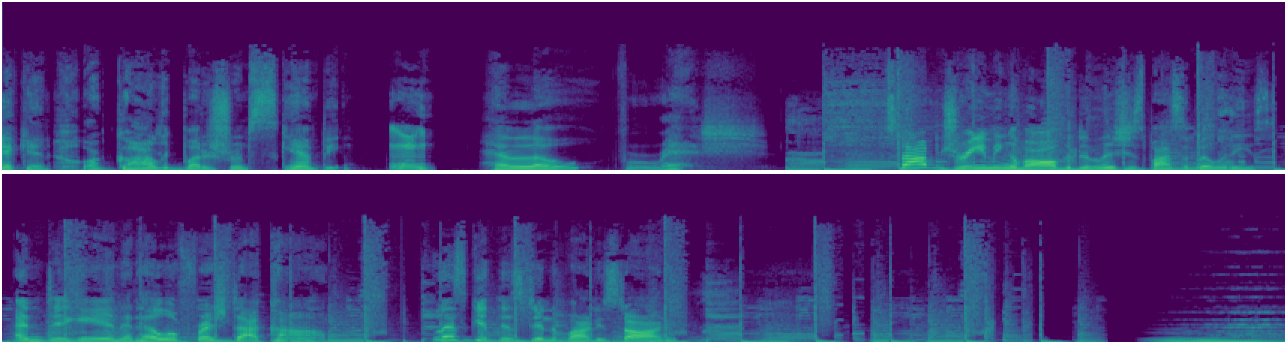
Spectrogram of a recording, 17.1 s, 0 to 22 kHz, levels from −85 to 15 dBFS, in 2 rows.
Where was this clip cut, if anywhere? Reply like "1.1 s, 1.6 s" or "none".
16.0 s

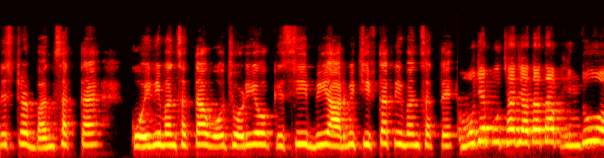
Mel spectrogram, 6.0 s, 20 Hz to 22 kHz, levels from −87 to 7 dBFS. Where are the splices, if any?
4.6 s

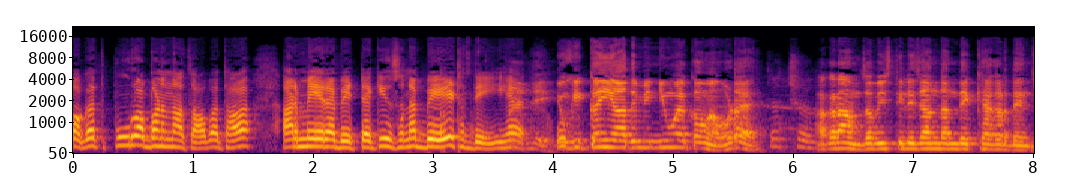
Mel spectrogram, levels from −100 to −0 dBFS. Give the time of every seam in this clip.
4.0 s

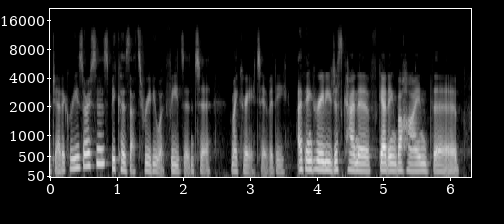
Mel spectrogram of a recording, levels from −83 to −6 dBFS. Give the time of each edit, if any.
3.6 s

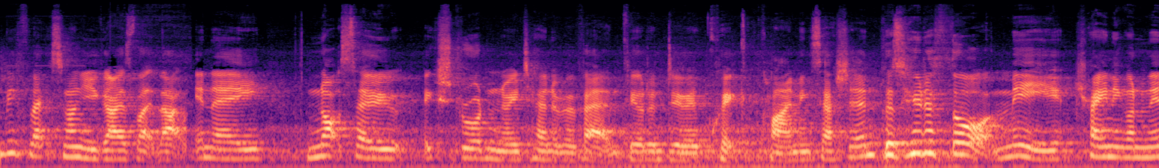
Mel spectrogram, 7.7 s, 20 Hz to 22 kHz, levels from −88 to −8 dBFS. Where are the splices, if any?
1.3 s, 4.2 s

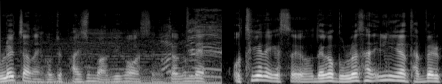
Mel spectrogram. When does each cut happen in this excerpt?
2.2 s

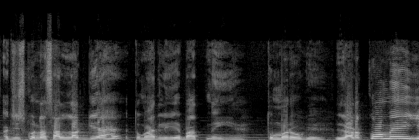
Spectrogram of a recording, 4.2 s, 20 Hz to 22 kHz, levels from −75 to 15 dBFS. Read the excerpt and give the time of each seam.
3.2 s

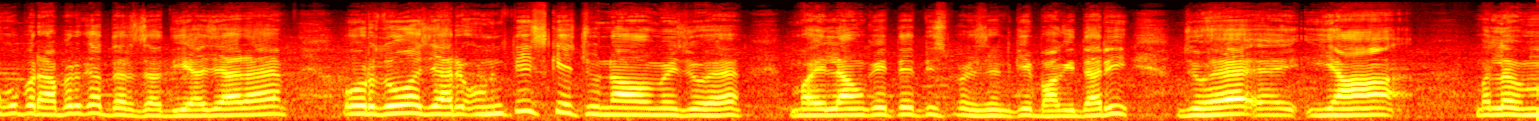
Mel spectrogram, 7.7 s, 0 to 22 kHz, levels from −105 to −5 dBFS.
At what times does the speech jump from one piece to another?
none

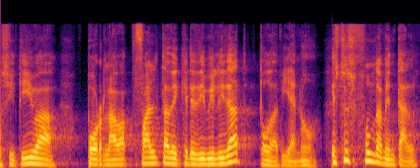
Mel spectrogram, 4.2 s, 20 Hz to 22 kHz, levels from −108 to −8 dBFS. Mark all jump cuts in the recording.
3.2 s

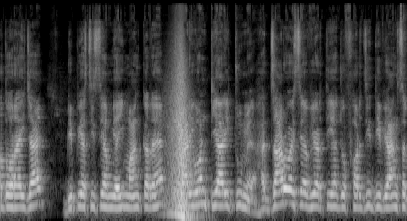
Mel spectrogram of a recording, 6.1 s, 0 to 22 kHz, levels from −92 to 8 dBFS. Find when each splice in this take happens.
2.6 s

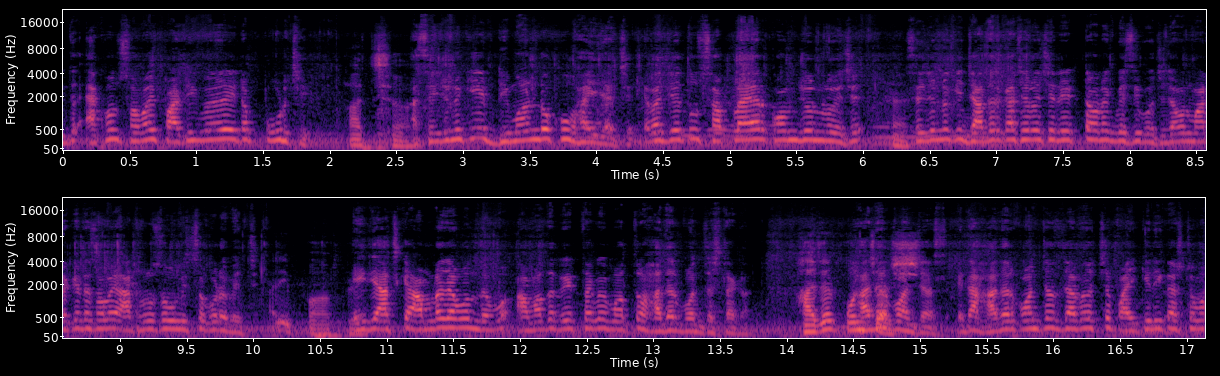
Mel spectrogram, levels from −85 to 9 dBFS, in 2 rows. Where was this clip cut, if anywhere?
none

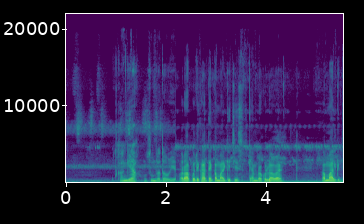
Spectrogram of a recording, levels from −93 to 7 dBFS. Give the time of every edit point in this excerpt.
2.1 s

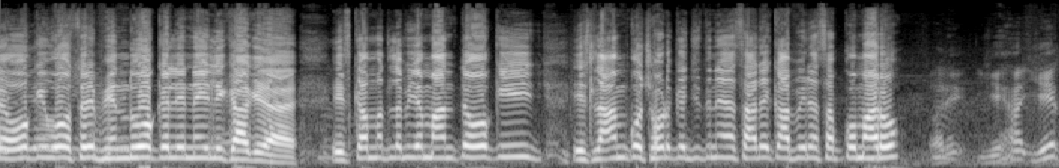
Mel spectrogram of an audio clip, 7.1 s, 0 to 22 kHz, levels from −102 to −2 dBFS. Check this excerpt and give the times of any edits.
none

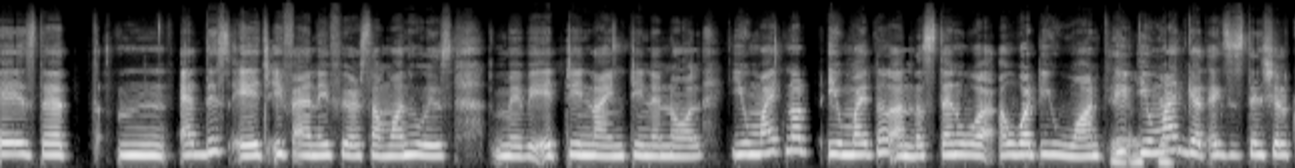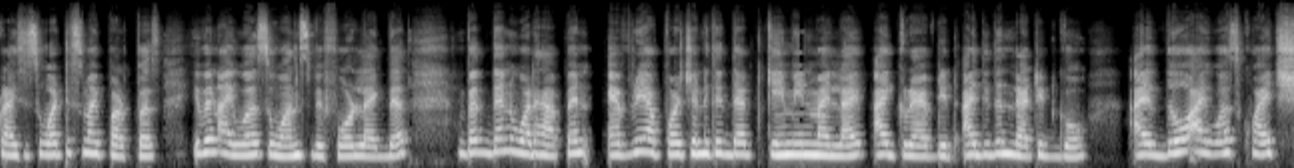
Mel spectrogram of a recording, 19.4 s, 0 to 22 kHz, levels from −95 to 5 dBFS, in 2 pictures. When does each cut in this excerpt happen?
2.2 s, 8.3 s

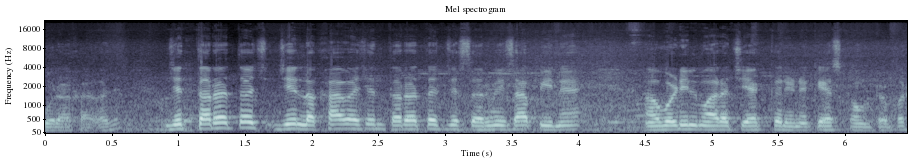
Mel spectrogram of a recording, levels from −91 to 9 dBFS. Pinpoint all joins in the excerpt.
none

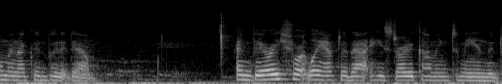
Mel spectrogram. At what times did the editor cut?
none

